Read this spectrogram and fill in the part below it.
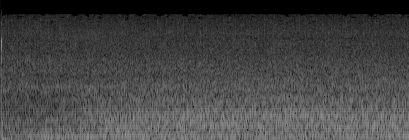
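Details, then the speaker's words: Toyota Vios after throttle body cleaning for engine noise when hot and low idle: steady even idle with faint fan whir, aircon switched on, no misses or shake; idle holding fine under aircon load. "Tapos ang paso. I-on ko itong aircon niya mga boss."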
